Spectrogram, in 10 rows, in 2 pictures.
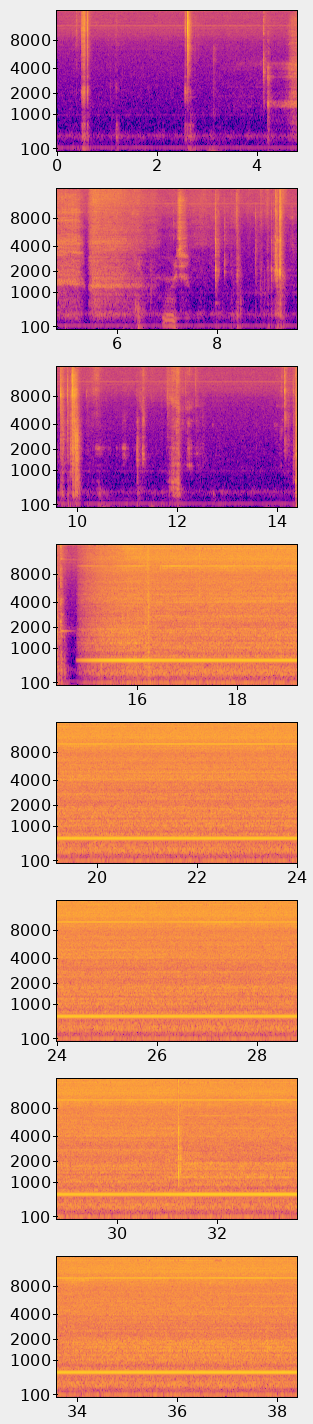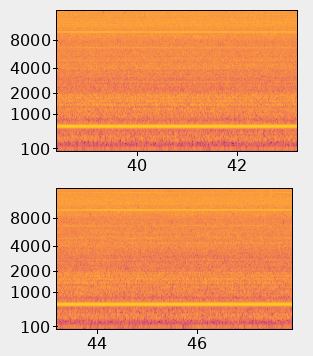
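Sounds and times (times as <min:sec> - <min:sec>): blower motor whining: 0:14.8 - 0:47.9.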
